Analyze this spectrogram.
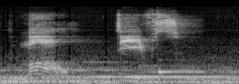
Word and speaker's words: Maldives: In American English, it is pronounced as Maldives.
